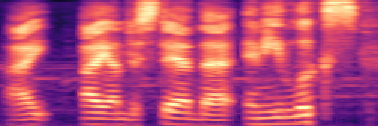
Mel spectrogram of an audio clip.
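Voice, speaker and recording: A game master narrating a tabletop roleplaying session, animated and laughing often. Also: medium pitch, brisk, no room sound, faint music behind.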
